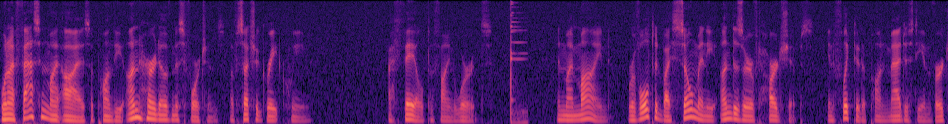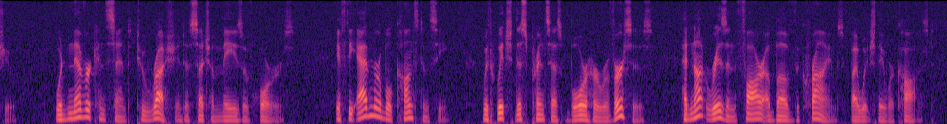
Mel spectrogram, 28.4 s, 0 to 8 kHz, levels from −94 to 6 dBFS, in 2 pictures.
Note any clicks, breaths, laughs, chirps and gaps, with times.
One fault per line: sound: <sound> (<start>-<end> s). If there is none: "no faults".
sound: tap (7.7-7.9 s)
